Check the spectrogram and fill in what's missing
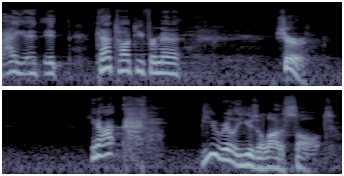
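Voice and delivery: soft, hesitant, confiding tone; awkward hushed critique. Pretend. Dinner guest quietly criticises the host's cooking, hushed and hesitant. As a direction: lean in and whisper the complaint.

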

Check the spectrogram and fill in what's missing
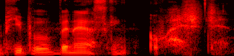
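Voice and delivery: hushed secretive whisper. Acted. Conspiratorial hush about questions.

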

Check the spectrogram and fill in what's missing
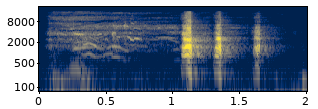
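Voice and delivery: loud, high bursting laugh; real laugh breaking out, loud and high; big burst of laughter. Real, not acted. Teller cracking up at the butter dish of ice, loud laugh.

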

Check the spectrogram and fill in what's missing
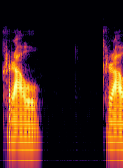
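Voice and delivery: เครา on a level flat tone. Shown as a demonstration. Teacher modelling เครา for learners, flat tone. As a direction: hold เครา steady. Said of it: "flat tone".

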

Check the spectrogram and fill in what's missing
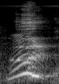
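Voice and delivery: very high gag; mock gag. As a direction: retch in falsetto. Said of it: "No le hagas el". (arcada muy aguda)

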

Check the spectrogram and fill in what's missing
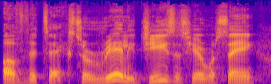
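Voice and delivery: ordinary delivery

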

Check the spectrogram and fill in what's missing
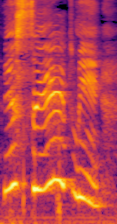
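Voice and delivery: high, drawn-out damsel gratitude; mock swooning heroine. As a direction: gush like a rescued damsel. Repeats mocked swooning gratitude.

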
